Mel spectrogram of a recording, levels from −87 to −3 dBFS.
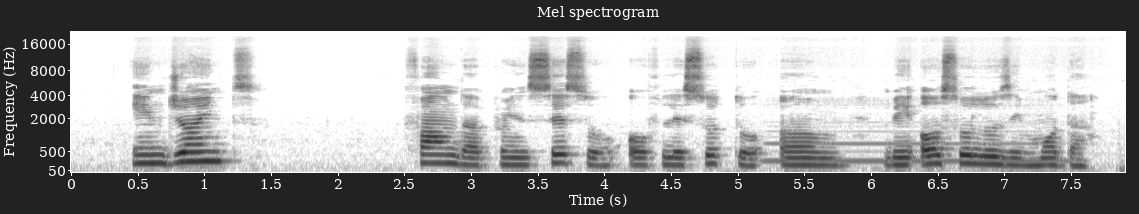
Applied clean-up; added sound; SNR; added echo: none; Wind instrument, woodwind instrument; 18 dB; none.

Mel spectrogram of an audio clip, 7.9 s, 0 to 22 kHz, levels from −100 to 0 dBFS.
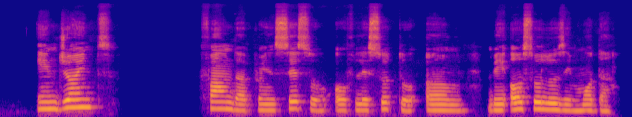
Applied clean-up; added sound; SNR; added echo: neural mask model Resemble Enhance denoiser.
